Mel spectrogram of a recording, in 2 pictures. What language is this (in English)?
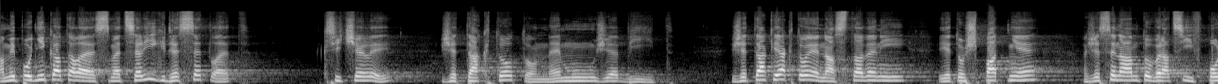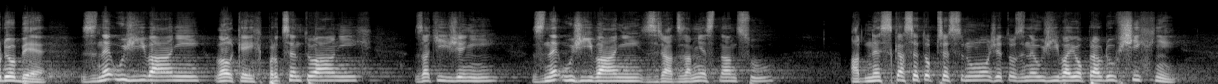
Czech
